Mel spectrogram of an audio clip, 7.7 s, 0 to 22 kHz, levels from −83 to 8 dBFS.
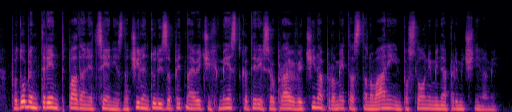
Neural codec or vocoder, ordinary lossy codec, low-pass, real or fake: none; none; 14.4 kHz; real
